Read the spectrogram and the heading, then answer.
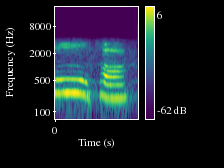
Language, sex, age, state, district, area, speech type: Hindi, female, 45-60, Uttar Pradesh, Ayodhya, rural, conversation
